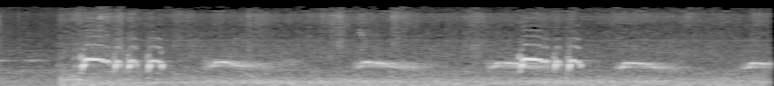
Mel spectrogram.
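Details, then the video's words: Local zebra dove, kerot-style master song for training other doves: two bursts of sharp clipped coos, each followed by short, separate slurred cooing notes repeated about once a second. "Suara perkutut lokal masteran perkutut kerot"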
